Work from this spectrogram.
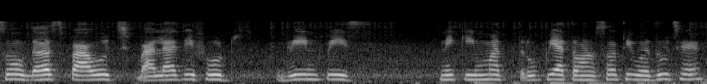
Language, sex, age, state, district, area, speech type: Gujarati, female, 45-60, Gujarat, Valsad, rural, read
